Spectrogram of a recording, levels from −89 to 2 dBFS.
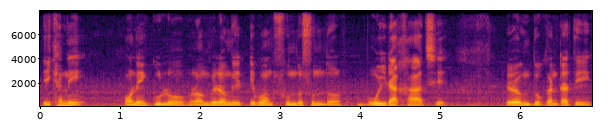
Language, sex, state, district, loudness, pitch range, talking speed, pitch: Bengali, male, West Bengal, North 24 Parganas, -16 LUFS, 120-140 Hz, 105 wpm, 130 Hz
